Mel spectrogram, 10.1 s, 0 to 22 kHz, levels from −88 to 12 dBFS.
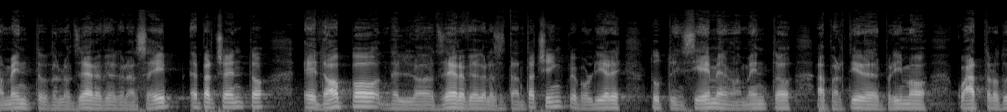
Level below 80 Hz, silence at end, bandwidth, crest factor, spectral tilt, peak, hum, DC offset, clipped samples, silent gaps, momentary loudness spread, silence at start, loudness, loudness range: -54 dBFS; 0 s; 14.5 kHz; 22 dB; -5.5 dB/octave; -4 dBFS; none; under 0.1%; under 0.1%; none; 12 LU; 0 s; -27 LUFS; 5 LU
